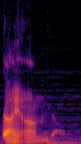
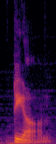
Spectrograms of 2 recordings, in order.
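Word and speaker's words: Dyon: Dion. Dion. Perfect. Thank you. So, just for your future reference, that's spelled D Y O N.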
